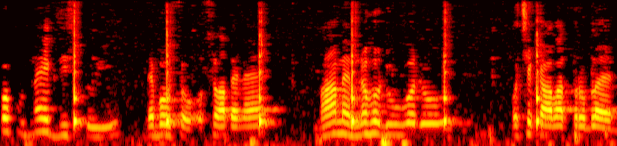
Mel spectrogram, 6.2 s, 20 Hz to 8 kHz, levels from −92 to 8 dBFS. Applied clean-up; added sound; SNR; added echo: classical method Wiener filter.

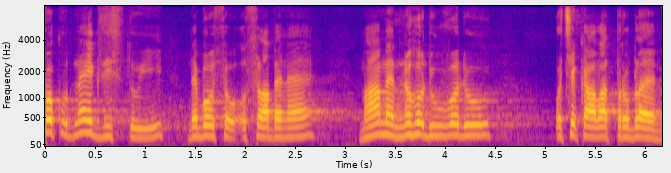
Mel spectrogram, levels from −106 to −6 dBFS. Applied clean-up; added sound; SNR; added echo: none; none; none; none.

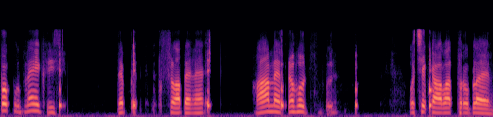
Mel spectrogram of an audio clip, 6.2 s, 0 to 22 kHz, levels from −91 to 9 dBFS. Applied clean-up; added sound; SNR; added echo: neural diffusion model UNIVERSE++.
